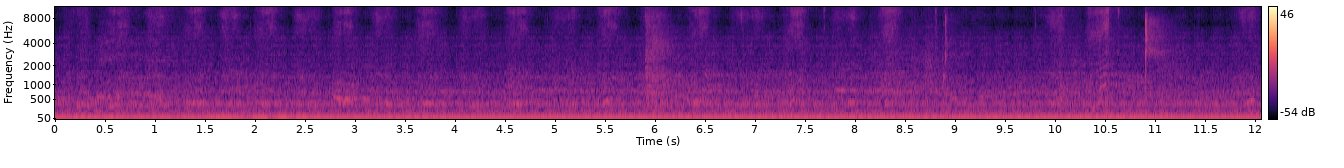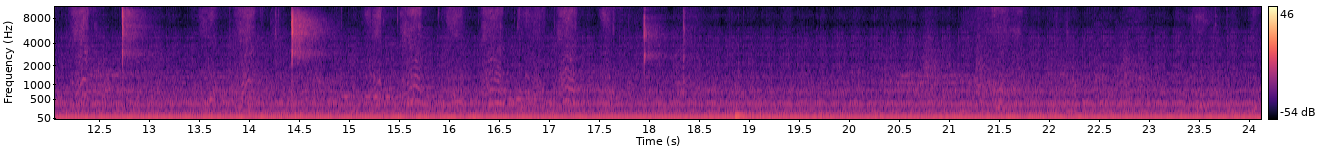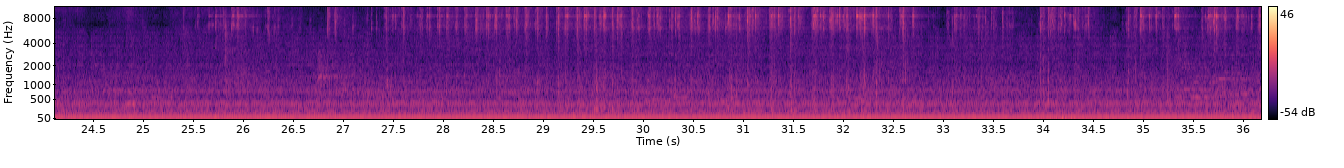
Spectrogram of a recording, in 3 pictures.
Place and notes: Cachoeira, Bahia, Brazil - O ar da sala
Grava;áo realizada com PCM dentro da sala de aula com o som do ar condicionado e o barulho de uma bolsa se abrindo.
